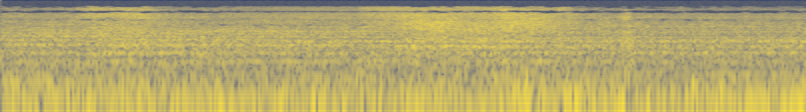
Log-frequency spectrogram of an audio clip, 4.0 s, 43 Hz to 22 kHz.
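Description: Electric-converted 1949 Mercury coupe rolling slowly on concrete: a steady low rumble and hiss, with no engine note.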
